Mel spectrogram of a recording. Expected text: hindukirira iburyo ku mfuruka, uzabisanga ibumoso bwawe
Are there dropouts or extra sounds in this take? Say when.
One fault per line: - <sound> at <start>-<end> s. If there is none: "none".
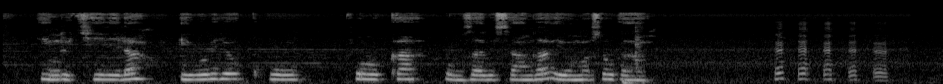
- laugh at 7.7-8.9 s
